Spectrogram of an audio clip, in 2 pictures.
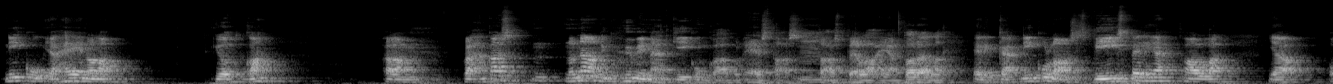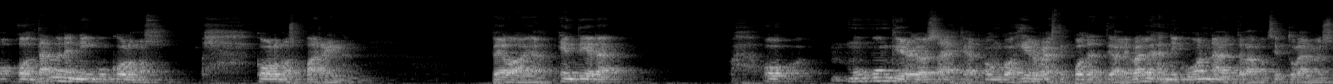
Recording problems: off-mic speech; far
room echo; slight; dies away in 0.5 s

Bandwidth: 16.5 kHz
